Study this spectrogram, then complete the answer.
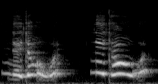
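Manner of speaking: high, slow, sobbing begging; terrified little dwarf wailing no beating; crying panicked plea. Acted. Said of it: "sagt der Zwerg".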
